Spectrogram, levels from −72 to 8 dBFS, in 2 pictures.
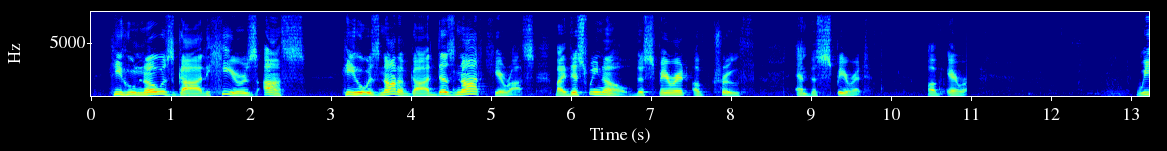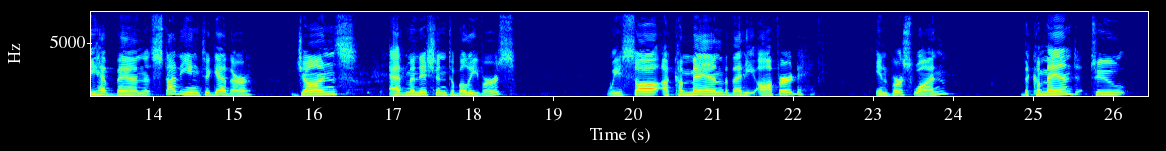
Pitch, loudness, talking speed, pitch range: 185 Hz, -25 LUFS, 115 wpm, 170-200 Hz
